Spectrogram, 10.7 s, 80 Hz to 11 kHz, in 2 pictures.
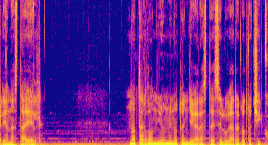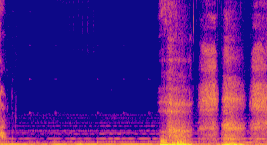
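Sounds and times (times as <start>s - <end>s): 
speech: 0.0s - 0.9s, 2.6s - 5.6s, 8.5s - 10.2s
young man panting heavily after running through a crowd: 8.6s - 10.7s.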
